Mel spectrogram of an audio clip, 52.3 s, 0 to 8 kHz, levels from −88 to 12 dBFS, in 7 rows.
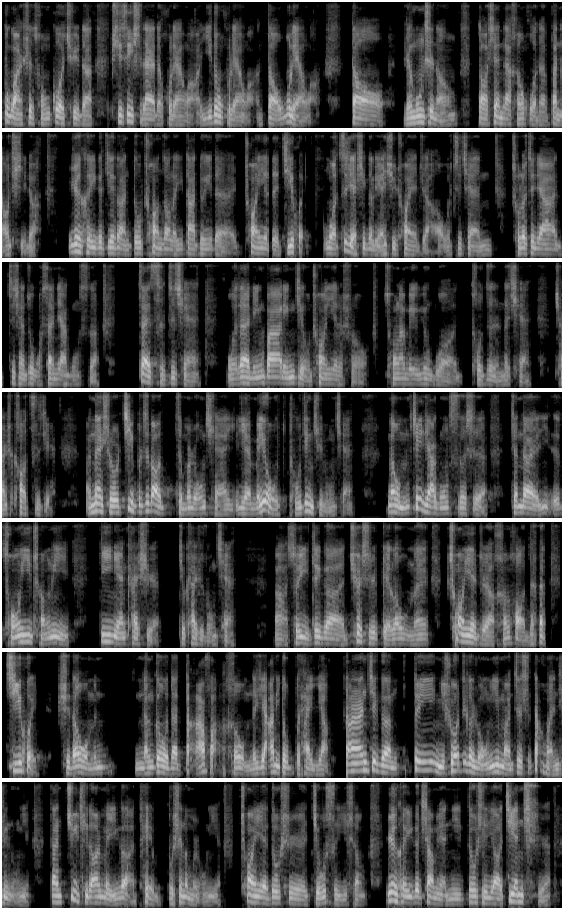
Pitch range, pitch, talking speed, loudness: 115-155 Hz, 135 Hz, 295 characters per minute, -21 LUFS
